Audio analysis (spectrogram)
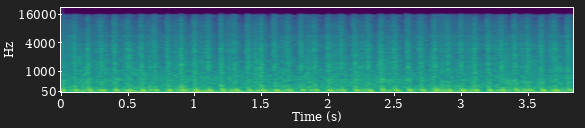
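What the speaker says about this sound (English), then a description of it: "I'm going to shoot the thing that's shooting us!" Automatic gunfire in the video game Space Engineers, a rapid, steady stream of loud shots that continues without a break throughout.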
